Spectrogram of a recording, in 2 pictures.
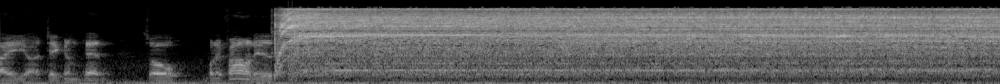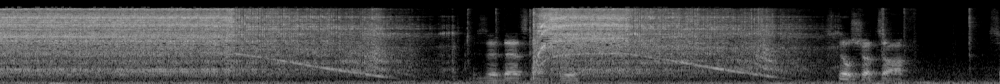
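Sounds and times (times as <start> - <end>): angle grinder whining: 2.7 - 14.7, 15.3 - 18.6.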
